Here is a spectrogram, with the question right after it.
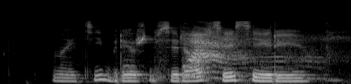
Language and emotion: Russian, neutral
